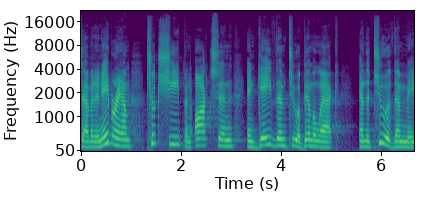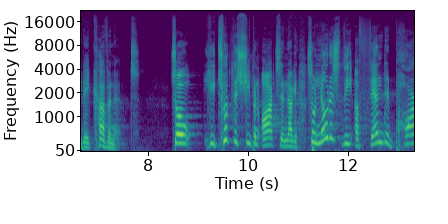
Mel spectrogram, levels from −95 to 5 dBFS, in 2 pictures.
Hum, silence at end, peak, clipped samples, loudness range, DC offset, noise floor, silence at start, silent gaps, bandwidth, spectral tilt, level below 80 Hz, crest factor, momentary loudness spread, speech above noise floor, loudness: none; 0 s; -4 dBFS; under 0.1%; 2 LU; under 0.1%; -72 dBFS; 0 s; none; 19.5 kHz; -4 dB/octave; -58 dBFS; 20 dB; 11 LU; 49 dB; -24 LUFS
